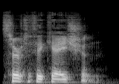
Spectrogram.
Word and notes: certification: British English

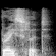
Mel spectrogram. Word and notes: bracelet: British English

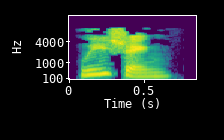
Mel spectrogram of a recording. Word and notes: leashing: British English

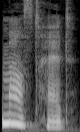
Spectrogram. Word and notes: masthead: British English

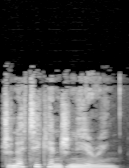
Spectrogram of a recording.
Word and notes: genetic engineering: British English

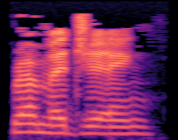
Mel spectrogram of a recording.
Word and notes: rummaging: British English

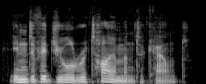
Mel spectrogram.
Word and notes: individual retirement account: British English

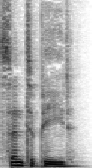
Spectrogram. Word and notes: centipede: British English

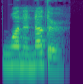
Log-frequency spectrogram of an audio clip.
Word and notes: one-another: American English

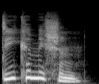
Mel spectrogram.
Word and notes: decommission: British English

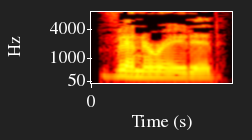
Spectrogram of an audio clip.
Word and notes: venerated: British English

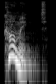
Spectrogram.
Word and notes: combings: British English

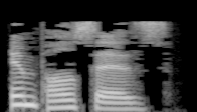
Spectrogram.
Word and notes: impulses: British English

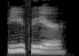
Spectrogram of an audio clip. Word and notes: beefier: British English

